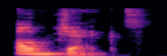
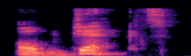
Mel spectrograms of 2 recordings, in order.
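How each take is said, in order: First: The stress is on the first syllable. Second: The stress is on the second syllable. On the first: It is used as a noun. "N means noun" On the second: It is used as a verb. "V is verb"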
